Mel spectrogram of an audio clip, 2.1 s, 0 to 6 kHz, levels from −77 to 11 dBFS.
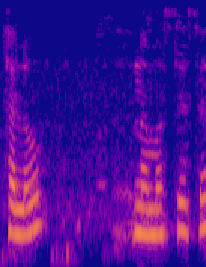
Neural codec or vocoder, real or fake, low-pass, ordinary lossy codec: none; real; 5.4 kHz; none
